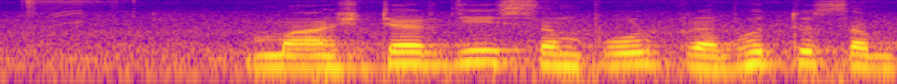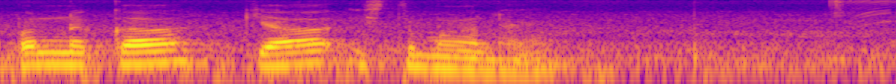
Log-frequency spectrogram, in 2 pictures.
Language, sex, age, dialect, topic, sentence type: Hindi, male, 18-24, Kanauji Braj Bhasha, banking, statement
